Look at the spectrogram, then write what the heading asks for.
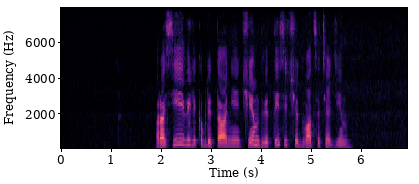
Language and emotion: Russian, neutral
